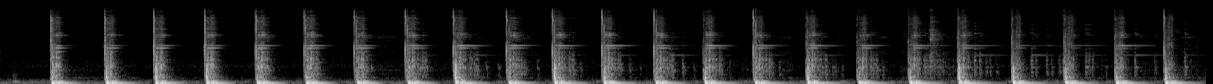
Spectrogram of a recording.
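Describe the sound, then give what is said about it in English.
Hands bang steadily on a tabletop as improvised percussion, a rhythmic run of about two dozen loud thumps with a bright knock on each hit, spaced roughly evenly with no talking. “So it was just me like banging on the table.”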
